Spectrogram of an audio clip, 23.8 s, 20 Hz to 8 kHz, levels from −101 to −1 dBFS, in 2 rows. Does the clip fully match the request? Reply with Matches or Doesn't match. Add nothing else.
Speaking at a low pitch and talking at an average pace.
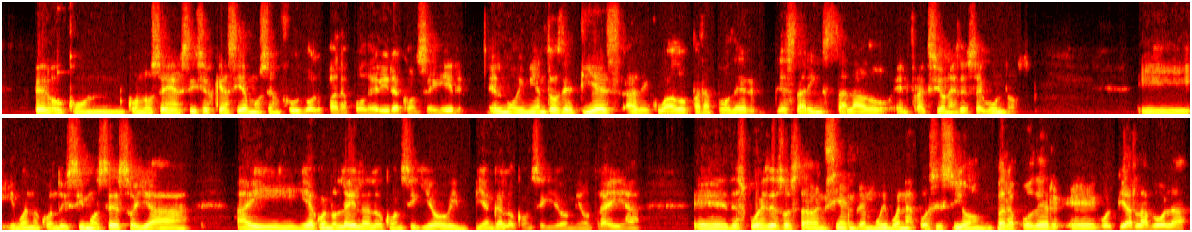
Matches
